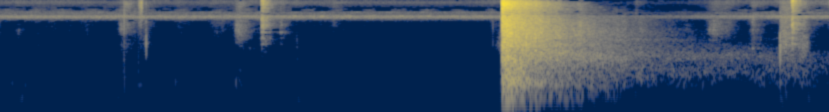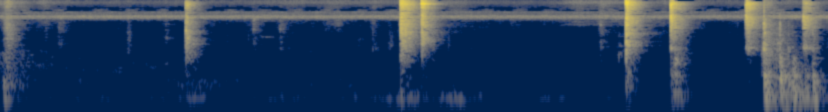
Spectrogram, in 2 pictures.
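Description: A single shotgun blast from a break-action single-shot shotgun about four seconds in, its echo dying away over about a second and a half. Scattered metallic clicks follow as the gun's action is handled, bunched near the end. A steady high insect chirr runs underneath.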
